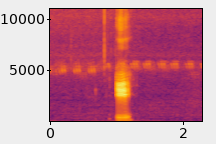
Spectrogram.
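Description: Faint, steady high-pitched pulsing trill of an insect in the background, over a low hum, with one short spoken syllable about a second in.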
